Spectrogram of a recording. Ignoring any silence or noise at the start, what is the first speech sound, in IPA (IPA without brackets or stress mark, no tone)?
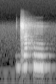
ɖ͡ʐ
